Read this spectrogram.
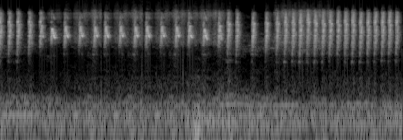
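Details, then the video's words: Grey-cheeked bulbul song used for tutoring other songbirds: a lively run of sharp, high chattering notes, slower and varied at first, then speeding into a dense, regular stutter. "Suara Burung cucak jenggot gacor, bisa buat isian"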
